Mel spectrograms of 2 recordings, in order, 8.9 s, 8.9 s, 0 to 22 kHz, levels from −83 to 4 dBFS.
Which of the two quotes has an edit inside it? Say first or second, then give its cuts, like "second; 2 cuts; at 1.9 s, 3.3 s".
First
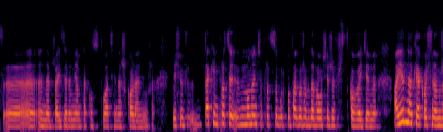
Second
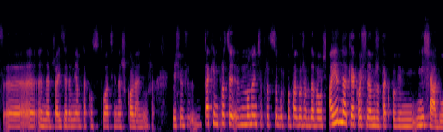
second; 1 cut; at 6.5 s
